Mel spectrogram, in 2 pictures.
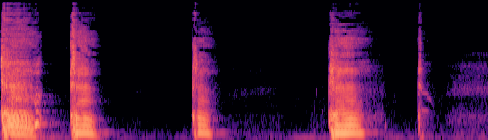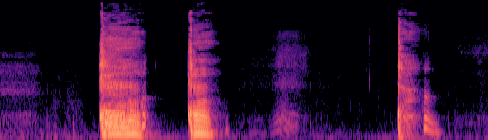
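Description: About eight loud, irregular cough bursts mixed with throat clearing and a couple of quiet sniffs; a repeated coughing fit.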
